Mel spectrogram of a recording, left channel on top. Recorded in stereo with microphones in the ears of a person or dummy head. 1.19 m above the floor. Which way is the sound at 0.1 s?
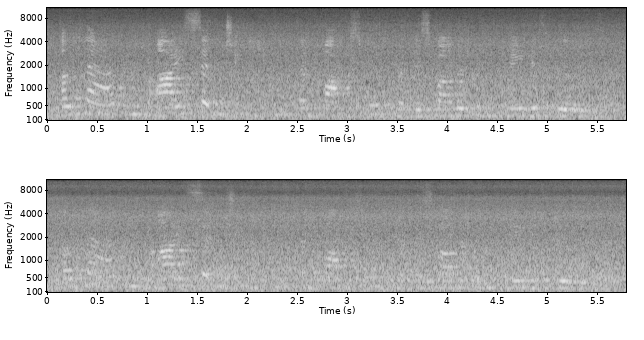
50° left (ahead or behind).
